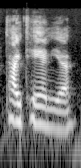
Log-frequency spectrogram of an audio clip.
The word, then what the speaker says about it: Titania: I was right. Titania. Okay, good. We said it right.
